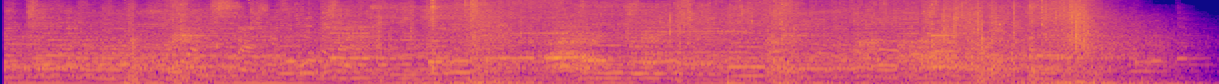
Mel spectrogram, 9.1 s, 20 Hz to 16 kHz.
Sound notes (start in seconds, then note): 0.6 cheers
